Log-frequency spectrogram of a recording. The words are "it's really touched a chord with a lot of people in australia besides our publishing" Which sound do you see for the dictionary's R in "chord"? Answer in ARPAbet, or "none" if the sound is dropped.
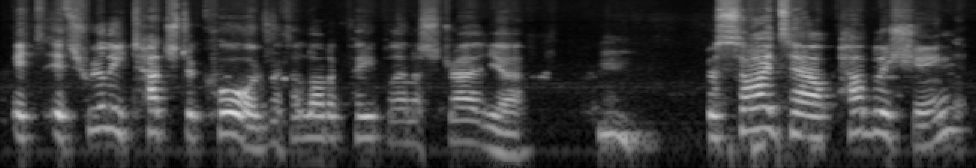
R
